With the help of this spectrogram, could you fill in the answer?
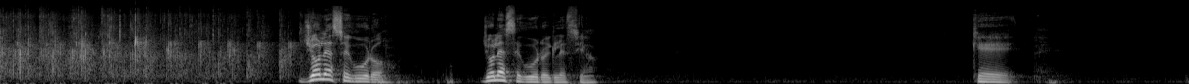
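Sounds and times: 
loud audience applause: 0:00.0 - 0:03.2
speech: 0:03.0 - 0:04.0, 0:04.8 - 0:06.0, 0:09.8 - 0:10.2.

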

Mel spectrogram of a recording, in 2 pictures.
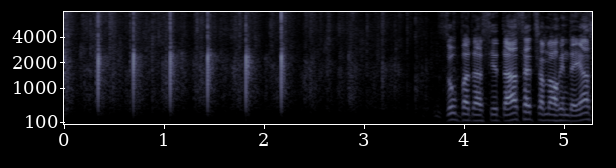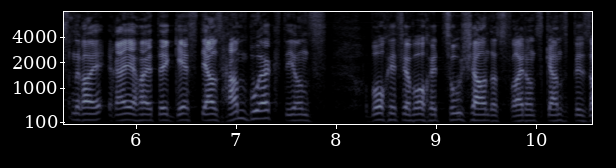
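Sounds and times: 
audience applause: 0:00.0 - 0:04.0
speech: 0:03.7 - 0:10.5.

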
